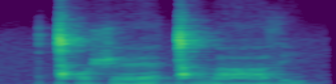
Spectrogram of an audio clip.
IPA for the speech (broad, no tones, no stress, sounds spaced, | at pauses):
ǀʰ ɔ ʃ ɛː ɡ͡ǀ o l aː z i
